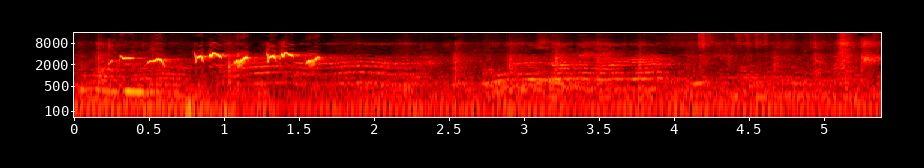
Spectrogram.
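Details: Lure song of a sooty-headed bulbul: a rapid run of rich, gurgling whistles rising and falling over roughly a second and a half, then a quieter stretch with soft rustling and distant clicks.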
